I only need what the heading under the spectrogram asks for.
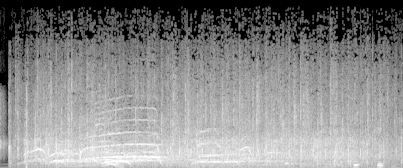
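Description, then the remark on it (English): An applause sound-effect drop: a dense burst of crowd applause with cheering and whoops rises quickly and holds steady for several seconds, broad and loud, with a few voices shouting over the clapping before it trails off. “Can we get an applause?”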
